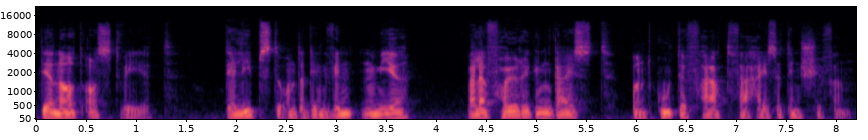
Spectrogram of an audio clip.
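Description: Low-voiced man reciting literary radio prose. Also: expressive, unhurried, fairly bright tone. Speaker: radio feature speaker. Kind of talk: literary narration and poetry recitation.

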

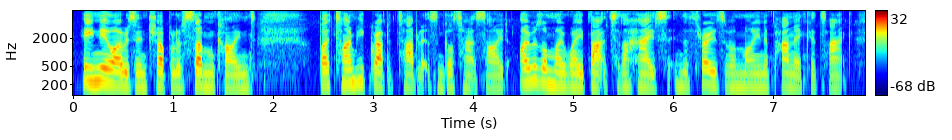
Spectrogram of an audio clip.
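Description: An older woman with a fairly low voice reads a passage from her own gardening book. She tells it with lively storytelling emphasis, recorded outdoors in a shady garden facing the camera. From Britain. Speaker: gardening author and homestead host. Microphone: camera-facing, mid-shot.

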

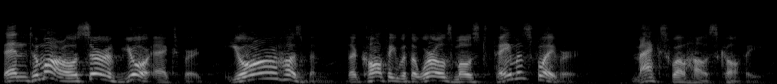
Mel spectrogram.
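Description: A man's voice: a little high, huge pitch swings, a little slow, a bit bright, husky. An American man announcing a 1950s radio commercial in an emphatic, persuasive style. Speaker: announcer reading sponsor advertisement. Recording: dull vintage radio recording.

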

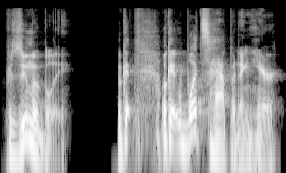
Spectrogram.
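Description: Nervous, halting young man, played by an actor. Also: medium pitch, very animated, slightly rough. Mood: uneasy, defensive. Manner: halting, stammering, hesitant. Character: nervous, confused young man under interrogation. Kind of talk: audio drama acting, naturalistic.

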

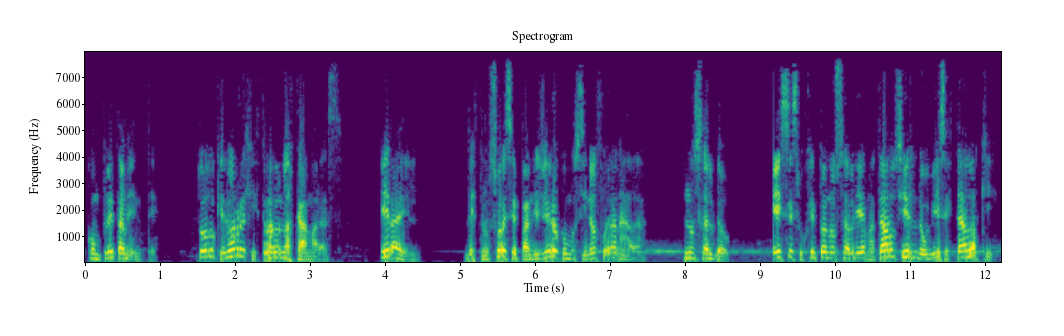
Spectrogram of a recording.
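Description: Guy playing an earnest witness in a crime animation, high voice, really up and down, emphatic. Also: big pitch swings, moderate pace. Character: earnest male shop witness. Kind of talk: scripted crime drama in a fan game animation.

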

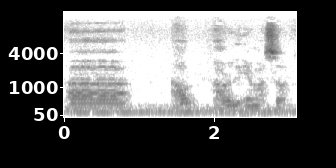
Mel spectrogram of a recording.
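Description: A young man, a rapper in the studio, talking quietly and low-key between takes. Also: steady tone, measured pace, loud music behind the voice. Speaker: rapper recording vocals. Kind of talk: casual studio chat. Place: small home recording studio, indoors. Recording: roomy, distant.

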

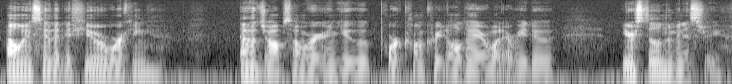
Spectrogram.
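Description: A man in his forties from Mexico with a Mennonite Low German accent, Low German his first language, talking hesitantly as a guest in a casual interview with many fillers and restarts. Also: steady tone, fairly quick, vocal fry, clear, resonant tone. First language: Plautdietsch. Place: small wood-paneled room indoors.

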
